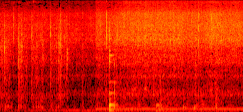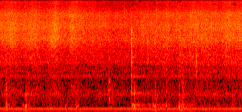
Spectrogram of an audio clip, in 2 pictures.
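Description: Pot barley and chopped onion toasting in olive oil in an enamelled pot, sizzling steadily while a wooden spoon stirs and knocks against the pot. The sizzle grows louder about two seconds in.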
